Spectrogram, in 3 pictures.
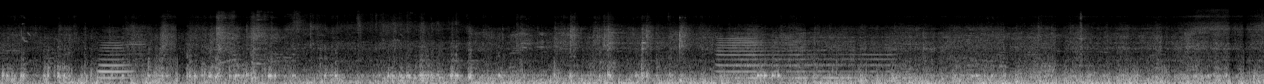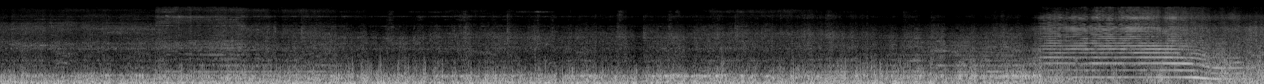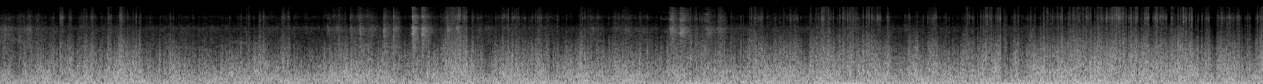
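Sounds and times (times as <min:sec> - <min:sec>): train wheels clickety-clack on rails: 0:00.0 - 0:37.9
passing train horn: 0:01.0 - 0:01.5, 0:07.1 - 0:09.2, 0:14.2 - 0:16.3, 0:20.8 - 0:25.6
train horn: 0:01.0 - 0:01.5, 0:07.2 - 0:09.2, 0:14.2 - 0:16.2, 0:20.8 - 0:25.4.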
